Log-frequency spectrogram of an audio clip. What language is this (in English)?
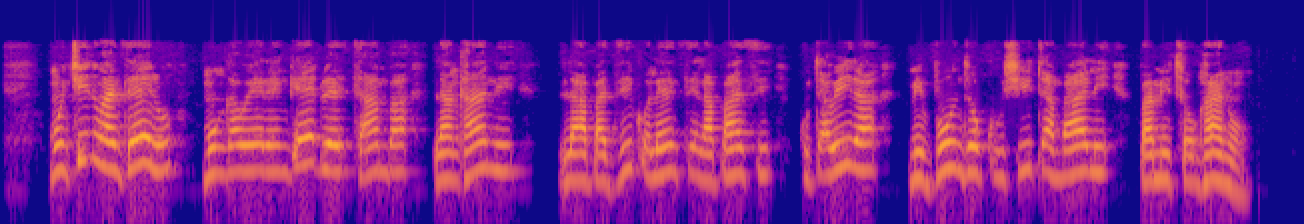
Nyungwe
